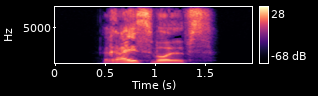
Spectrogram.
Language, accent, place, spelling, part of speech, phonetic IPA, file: German, Germany, Berlin, Reißwolfs, noun, [ˈʁaɪ̯sˌvɔlfs], De-Reißwolfs.ogg
- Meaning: genitive of Reißwolf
